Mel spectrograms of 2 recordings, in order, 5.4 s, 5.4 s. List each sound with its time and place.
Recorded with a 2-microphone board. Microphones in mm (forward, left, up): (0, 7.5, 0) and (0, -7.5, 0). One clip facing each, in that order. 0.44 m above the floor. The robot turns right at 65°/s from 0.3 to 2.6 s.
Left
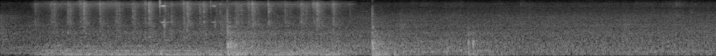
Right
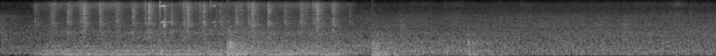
1.7 s a gunshot: 55° left (ahead or behind), 1.7 m; by 5.4 s 60° left (ahead or behind), 1.7 m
